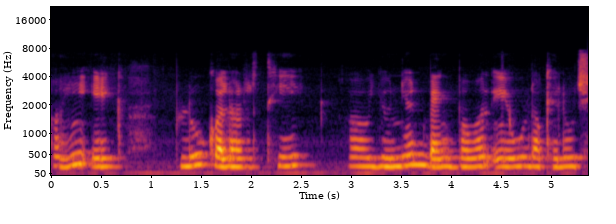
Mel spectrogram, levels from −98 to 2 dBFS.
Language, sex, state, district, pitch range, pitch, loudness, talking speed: Gujarati, female, Gujarat, Valsad, 200-220 Hz, 210 Hz, -20 LUFS, 135 wpm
